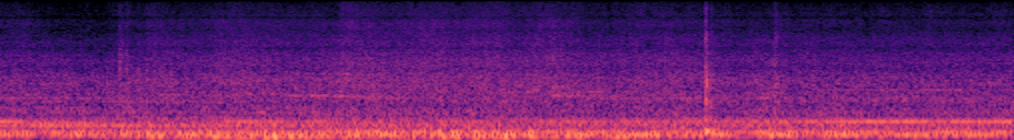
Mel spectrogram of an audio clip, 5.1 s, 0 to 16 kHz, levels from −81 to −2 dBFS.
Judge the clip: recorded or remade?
recorded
